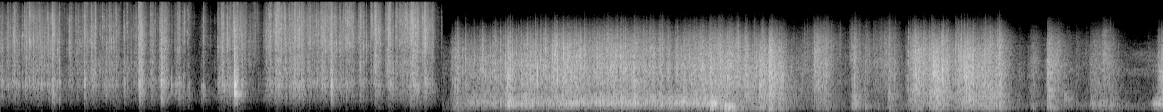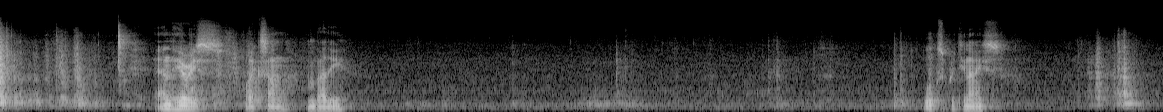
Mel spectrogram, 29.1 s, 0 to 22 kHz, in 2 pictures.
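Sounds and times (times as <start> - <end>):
plastic bag crinkling: 0.0 - 5.6.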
